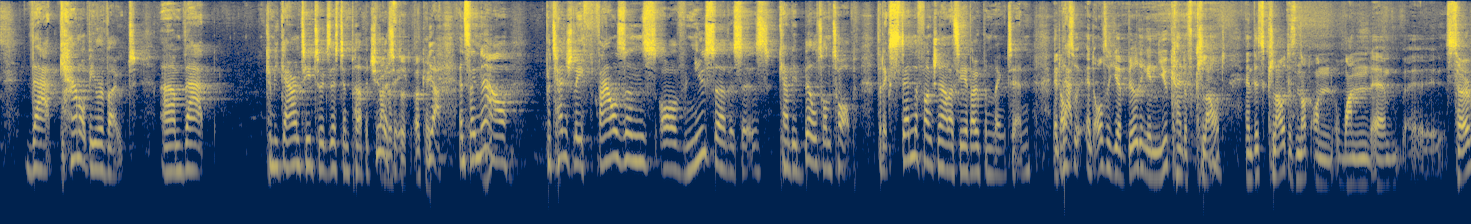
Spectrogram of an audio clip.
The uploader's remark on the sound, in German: Aufgezeichnet wurde das Interview auf der Bähne der Digitalkonferenz DLD in München.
